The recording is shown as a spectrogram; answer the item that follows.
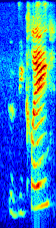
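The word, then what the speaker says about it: giclée: So I think it's French. And as far as I have researched, it's Gicle. Mm-hmm. It would be the pronunciation.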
